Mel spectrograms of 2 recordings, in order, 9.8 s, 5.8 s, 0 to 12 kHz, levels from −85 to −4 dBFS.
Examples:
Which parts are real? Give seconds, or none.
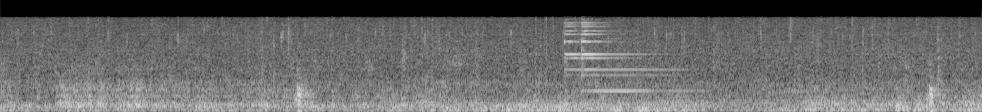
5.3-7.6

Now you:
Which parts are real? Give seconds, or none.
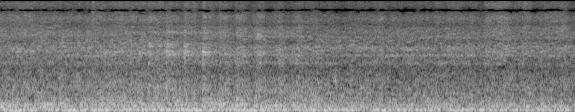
4.1-4.7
